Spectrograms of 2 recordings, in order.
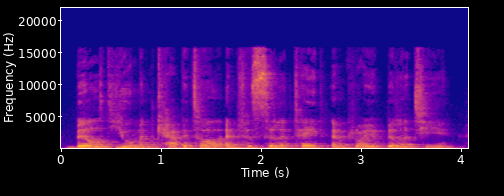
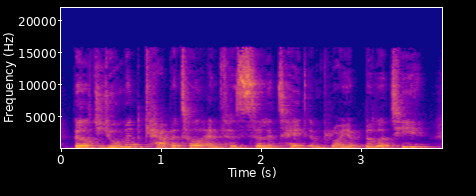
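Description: The two takes are said the same way.

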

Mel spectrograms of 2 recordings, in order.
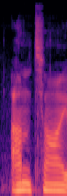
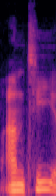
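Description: First: It is said in a non-British pronunciation. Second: It is said in a British pronunciation.

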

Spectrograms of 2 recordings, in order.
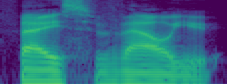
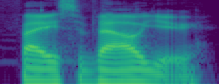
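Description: The two takes are said the same way.

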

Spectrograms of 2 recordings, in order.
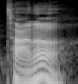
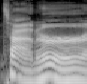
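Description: First: It is said with a Trinidadian pronunciation. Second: It is said with an American-sounding pronunciation. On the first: "I say Tanner" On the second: "But I don't say Tanner"

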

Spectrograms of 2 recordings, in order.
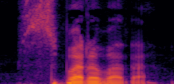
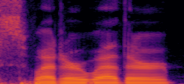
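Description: First: It is said in a Boston accent. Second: It is said in a standard American accent. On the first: The speaker calls it right. "we all know it's pronounced sweater weather" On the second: The speaker calls it wrong. "they say sweater weather"

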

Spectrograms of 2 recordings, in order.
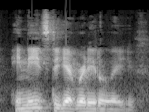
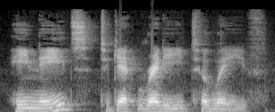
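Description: First: The sentence is said quickly with reduced words. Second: The sentence is said at a normal, careful pace.

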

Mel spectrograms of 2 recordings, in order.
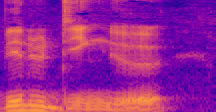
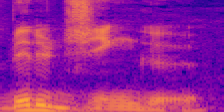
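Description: First: The third syllable begins with a d sound. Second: The third syllable begins with a j sound. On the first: This is the modern rendering of the word. "nowadays Japanese would say birudingu" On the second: This is an older, dated rendering of the word. "With a j sound"

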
